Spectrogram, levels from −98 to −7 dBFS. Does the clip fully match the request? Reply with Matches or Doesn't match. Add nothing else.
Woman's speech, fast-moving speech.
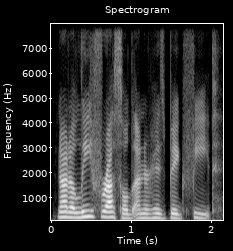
Matches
